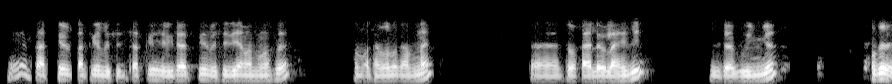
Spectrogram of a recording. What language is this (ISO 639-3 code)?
asm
